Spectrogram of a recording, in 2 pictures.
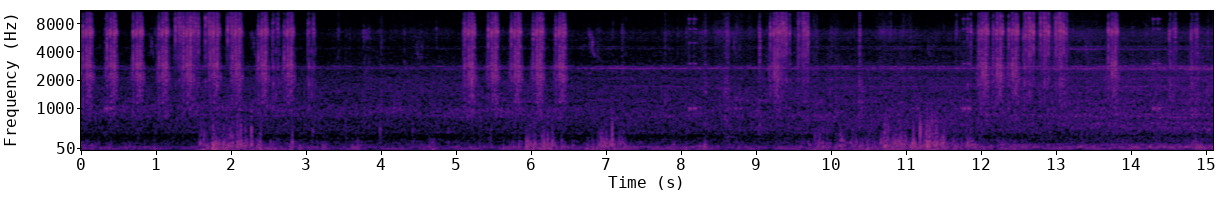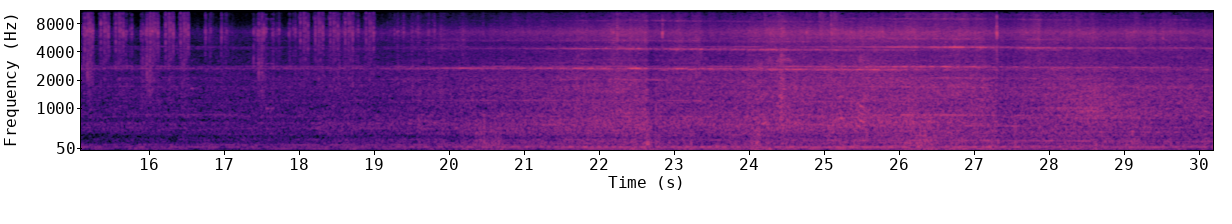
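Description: Two Victorian C-class EMD diesel-electric locomotives hauling a passenger train into the station. Their low diesel rumble builds from faint to loud over the second half, with a thin high squeal above it in the last seconds.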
